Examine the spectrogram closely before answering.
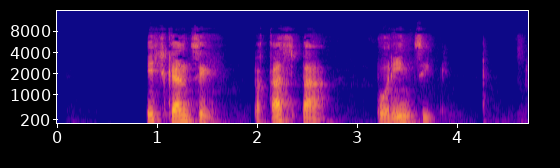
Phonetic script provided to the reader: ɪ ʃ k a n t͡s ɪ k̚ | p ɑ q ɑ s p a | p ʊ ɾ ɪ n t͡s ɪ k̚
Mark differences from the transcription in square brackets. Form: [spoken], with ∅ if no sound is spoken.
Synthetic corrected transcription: ɪ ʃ k a n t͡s ɪ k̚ | p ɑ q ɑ s p a | p ʊ ɾ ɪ n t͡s ɪ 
